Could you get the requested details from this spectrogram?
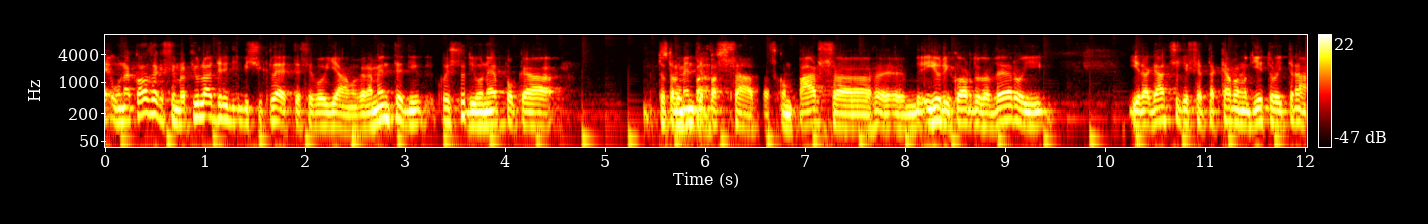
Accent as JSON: {"language": "Italian", "town": "Milan", "region": "Lombardy", "country": "Italy", "tie": "born or raised there", "also_born_or_lived": "Naples", "said": "io come sapete sono di nascita napoletano, sebbene sia cresciuto a Milano fin da quando avevo, credo, un mese, quindi tutti i miei ricordi sono milanesi"}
